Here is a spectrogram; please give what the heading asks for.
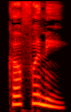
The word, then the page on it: ಕಫನಿ: kaphani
